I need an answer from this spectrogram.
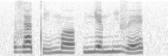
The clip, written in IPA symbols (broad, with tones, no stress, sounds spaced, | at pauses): z a˦ t i˨˦ m ɔ˦ | ɲ ɛ˦ m i˦ v ɛ˨˦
